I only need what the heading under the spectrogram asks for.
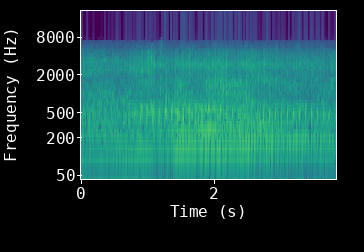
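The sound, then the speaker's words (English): An airplane engine drones steadily for a few seconds as Shanghai Lil's plane circles over the city of Shanghai in thick fog, a loud, continuous humming roar with a buzzing, layered tone and no voices. “Meanwhile, Shanghai Lil's plane carrying Jungle Jim and Kolo zooms over the city of Shanghai, circling around in the impenetrable fog.”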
